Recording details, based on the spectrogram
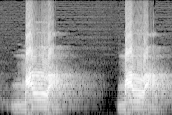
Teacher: Jadi huruf yang mati ini tidak dibaca atau hilang, jadi langsung masuk kepada huruf yang ada tanda double-nya ini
